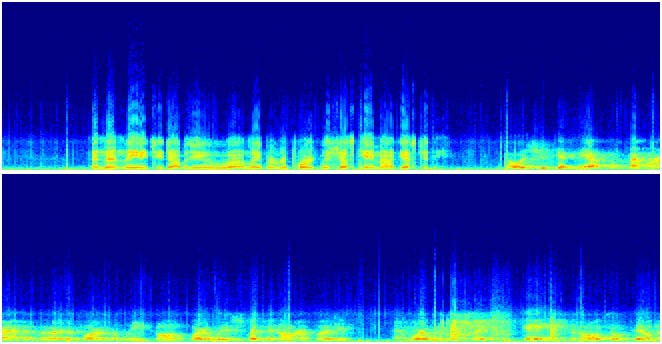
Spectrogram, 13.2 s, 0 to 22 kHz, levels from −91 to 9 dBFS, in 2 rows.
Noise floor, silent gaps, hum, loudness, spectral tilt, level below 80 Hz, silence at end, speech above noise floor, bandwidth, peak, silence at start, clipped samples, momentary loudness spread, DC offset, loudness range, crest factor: -43 dBFS; none; none; -23 LUFS; -6 dB/octave; -48 dBFS; 0 s; 20 dB; 9.2 kHz; -4 dBFS; 0 s; under 0.1%; 10 LU; under 0.1%; 3 LU; 20 dB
